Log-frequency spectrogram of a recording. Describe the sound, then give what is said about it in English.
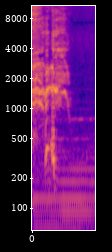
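A single harsh, raspy cough from a man whose lungs are full of smoke bursts out, loud and brief, then fades into near silence with only a faint low hum underneath. “He spent a good minute coughing and trying to catch his breath before he could finish his thought.”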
